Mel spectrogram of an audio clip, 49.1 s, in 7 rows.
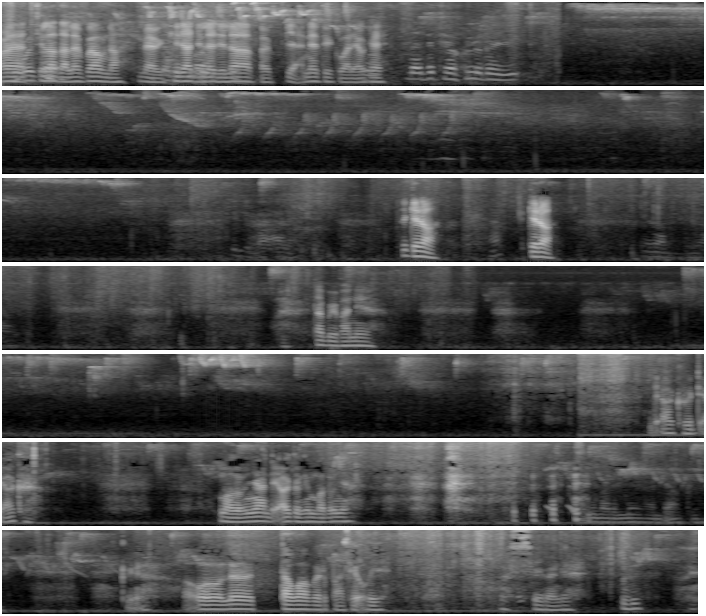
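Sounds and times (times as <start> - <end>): high chirps: 0.0 - 6.4
faint birdsong whistles: 0.0 - 17.6, 25.5 - 34.4, 35.1 - 49.0
faint bird calls: 8.3 - 18.0.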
